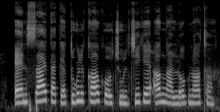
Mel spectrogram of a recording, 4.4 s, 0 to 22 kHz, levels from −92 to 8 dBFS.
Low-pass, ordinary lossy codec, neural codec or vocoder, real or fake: none; none; vocoder, 44.1 kHz, 128 mel bands every 256 samples, BigVGAN v2; fake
